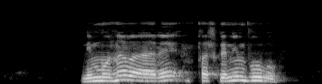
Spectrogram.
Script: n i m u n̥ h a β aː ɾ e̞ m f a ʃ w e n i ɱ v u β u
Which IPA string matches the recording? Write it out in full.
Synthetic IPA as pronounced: n i m u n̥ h a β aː ɾ e̞ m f a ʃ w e n i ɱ v u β u

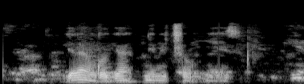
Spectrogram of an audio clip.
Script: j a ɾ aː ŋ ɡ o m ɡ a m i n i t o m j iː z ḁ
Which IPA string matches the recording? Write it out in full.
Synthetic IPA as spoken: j a ɾ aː ŋ ɡ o ɡ a n i m i t͡ʃ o m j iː z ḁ

